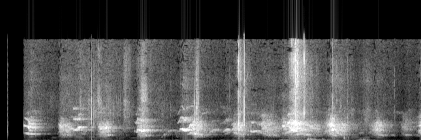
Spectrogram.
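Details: Maremma hound puppies only two and three months old, hunting wild boar, give high, yelping barks in quick, uneven bursts, several voices overlapping.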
